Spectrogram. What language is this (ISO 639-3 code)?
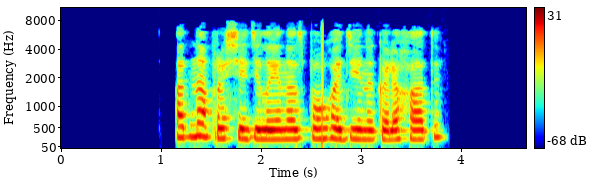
bel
